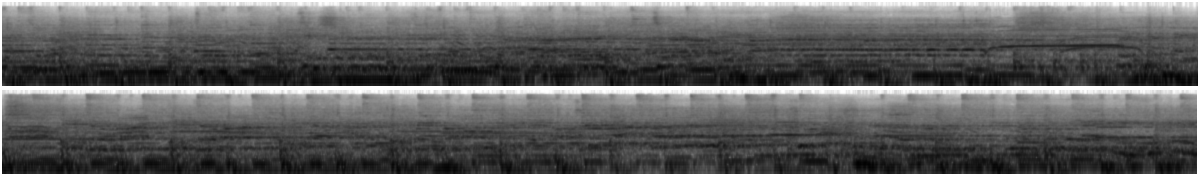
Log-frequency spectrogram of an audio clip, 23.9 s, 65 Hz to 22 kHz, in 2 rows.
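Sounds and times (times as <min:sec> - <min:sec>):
live pop song with band: 0:00.0 - 0:23.9
crowd yelling and whooping: 0:07.3 - 0:23.9.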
